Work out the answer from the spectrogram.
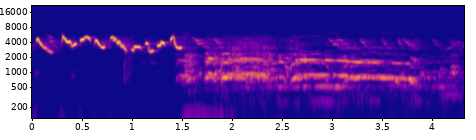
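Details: Lombok kecial white-eye sings a short, fast string of high wavering whistles lasting about a second and a half, then a background of other birds' chirps and long tones takes over; tutor song recording.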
